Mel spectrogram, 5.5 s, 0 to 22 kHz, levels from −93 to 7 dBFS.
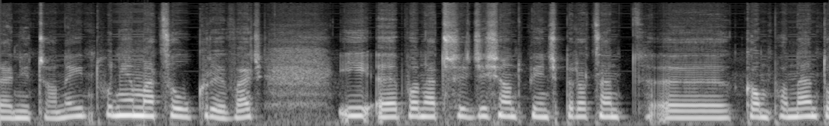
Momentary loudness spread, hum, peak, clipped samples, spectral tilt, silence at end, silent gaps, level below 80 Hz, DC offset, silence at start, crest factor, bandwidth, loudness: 9 LU; none; 0 dBFS; 0.2%; -5 dB/octave; 0 s; none; -44 dBFS; under 0.1%; 0 s; 12 dB; over 20 kHz; -13 LUFS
